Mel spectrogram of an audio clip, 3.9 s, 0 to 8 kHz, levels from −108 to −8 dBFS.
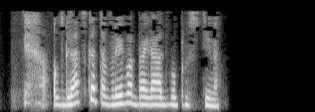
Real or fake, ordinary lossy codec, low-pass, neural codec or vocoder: fake; MP3, 24 kbps; 7.2 kHz; codec, 44.1 kHz, 2.6 kbps, DAC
